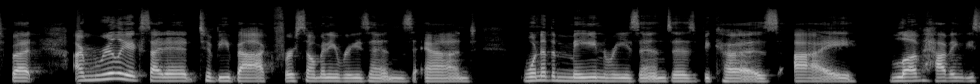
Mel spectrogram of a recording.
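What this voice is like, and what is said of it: Congested, stuffy voice. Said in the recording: “My voice is a little, I caught that winter... a winter congested situation”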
